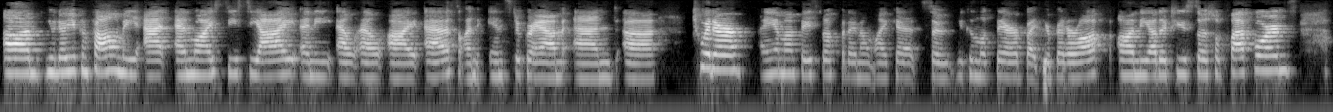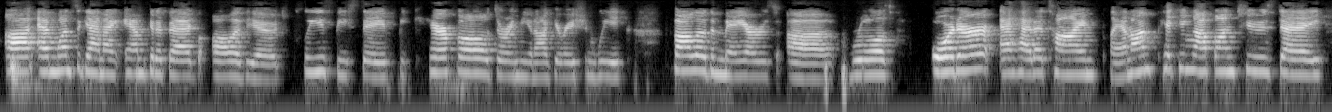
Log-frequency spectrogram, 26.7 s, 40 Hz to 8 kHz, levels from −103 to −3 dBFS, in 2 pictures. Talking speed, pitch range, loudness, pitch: 170 wpm, 215-265 Hz, -20 LUFS, 235 Hz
